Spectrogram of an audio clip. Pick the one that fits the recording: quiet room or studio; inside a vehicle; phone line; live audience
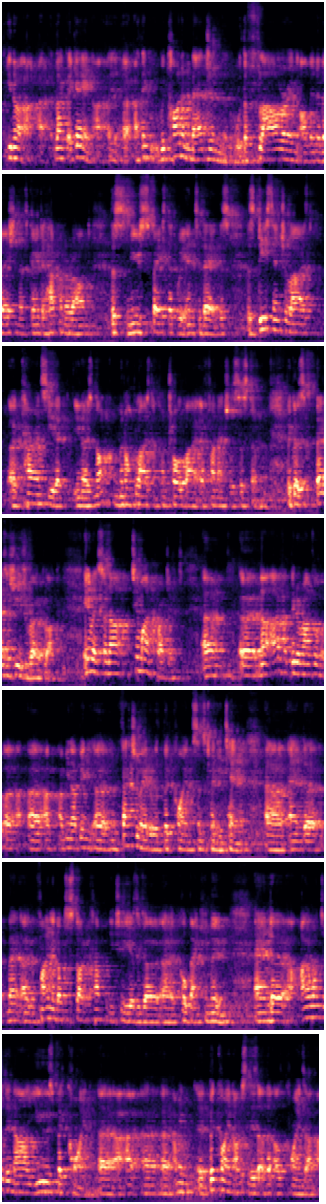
live audience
